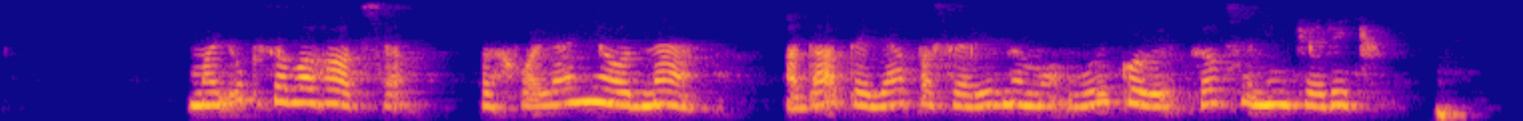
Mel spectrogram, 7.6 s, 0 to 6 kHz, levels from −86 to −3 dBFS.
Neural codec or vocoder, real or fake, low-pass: none; real; 5.4 kHz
